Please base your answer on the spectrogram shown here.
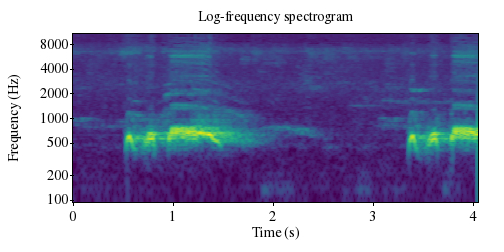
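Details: Spotted dove calling as a lure for doves that will not call: one full phrase of quick stuttered notes sliding into a long low coo that fades, then a second phrase beginning.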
